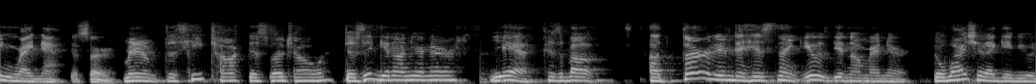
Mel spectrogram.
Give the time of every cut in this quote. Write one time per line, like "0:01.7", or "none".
0:01.0
0:03.3
0:09.0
